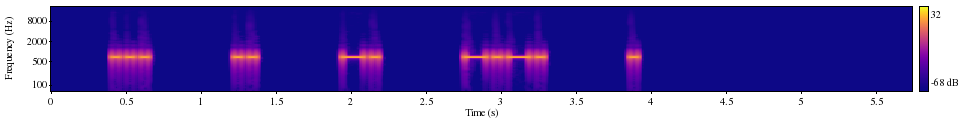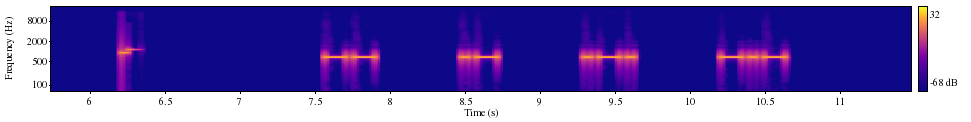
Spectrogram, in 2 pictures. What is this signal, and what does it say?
Morse code, heard as a keyed tone, about 25 wpm, spaced as for 12 wpm, 700 Hz. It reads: SINCE MARK
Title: 4x Character Spacing - Top 300 Words - 25wpm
